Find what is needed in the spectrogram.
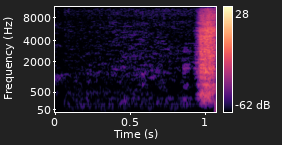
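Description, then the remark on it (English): A single sharp sneeze bursts out loudly right at the end, following a moment of quiet low background rumble. “And like bless you.”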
